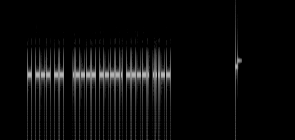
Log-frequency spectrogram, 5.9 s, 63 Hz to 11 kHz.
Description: Morse code, heard as a keyed tone, about 44 wpm, 700 Hz. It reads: TOM 1993
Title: CWT Exchange 45wpm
